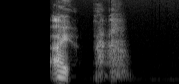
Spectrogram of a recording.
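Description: A teenage girl speaks tensely.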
